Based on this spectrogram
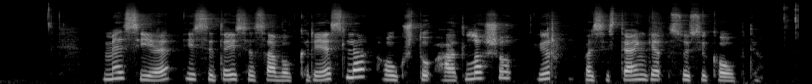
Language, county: Lithuanian, Vilnius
